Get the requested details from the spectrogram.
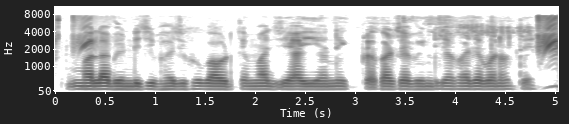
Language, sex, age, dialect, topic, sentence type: Marathi, male, 18-24, Varhadi, agriculture, statement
